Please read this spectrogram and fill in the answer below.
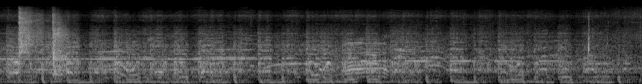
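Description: Music plays throughout. In the first second a BMX start gate drops with two sharp bangs, alongside a held electronic beep.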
